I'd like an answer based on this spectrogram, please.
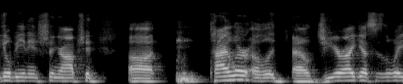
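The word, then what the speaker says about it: Tyler Allgeier: Tyler Algier, I guess is the way you say it.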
